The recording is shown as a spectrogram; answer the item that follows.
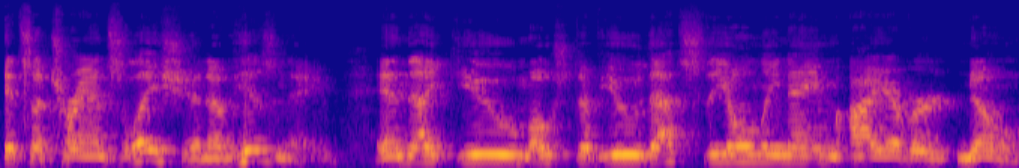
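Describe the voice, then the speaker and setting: Ordinary pitch variation and a fairly slow pace in a normal speaking voice. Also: man. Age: 60s. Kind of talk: personal testimony.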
